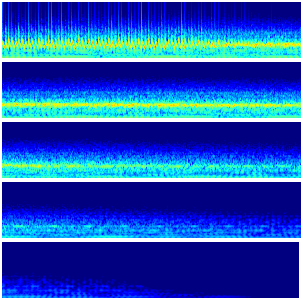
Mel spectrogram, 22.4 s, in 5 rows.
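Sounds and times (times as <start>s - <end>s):
Roland SH 01A synthesizer bass: 0.0s - 15.6s.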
